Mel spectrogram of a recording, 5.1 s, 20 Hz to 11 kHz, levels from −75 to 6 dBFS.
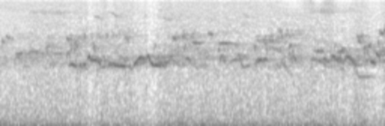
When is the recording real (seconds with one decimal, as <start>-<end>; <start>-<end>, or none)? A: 0.0-3.7; 4.6-5.1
